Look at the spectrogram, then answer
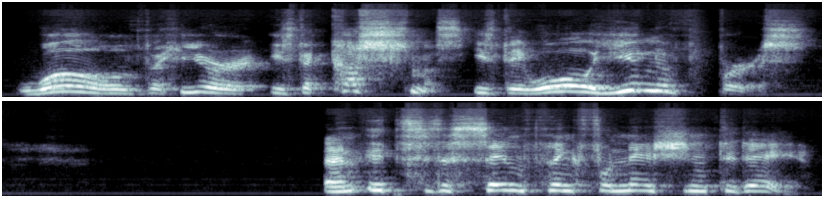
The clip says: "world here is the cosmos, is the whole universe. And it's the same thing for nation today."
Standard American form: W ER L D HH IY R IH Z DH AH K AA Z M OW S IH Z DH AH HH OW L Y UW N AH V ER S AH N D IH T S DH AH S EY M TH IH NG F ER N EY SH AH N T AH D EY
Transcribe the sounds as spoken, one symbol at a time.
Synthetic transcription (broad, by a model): W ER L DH HH IY R IH Z DH AH K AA S M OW S IH Z DH AH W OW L Y UW N AH V ER S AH N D IH T S DH AH S EY M TH IH NG F ER N EY SH AH N T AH D EY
